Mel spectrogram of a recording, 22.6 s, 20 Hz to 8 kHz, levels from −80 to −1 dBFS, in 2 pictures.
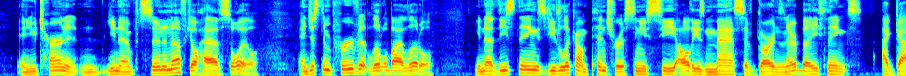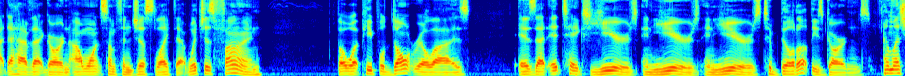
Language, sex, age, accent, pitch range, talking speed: English, male, 20-39, American, 105-130 Hz, 190 wpm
